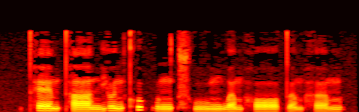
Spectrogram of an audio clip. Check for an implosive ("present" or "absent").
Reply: absent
